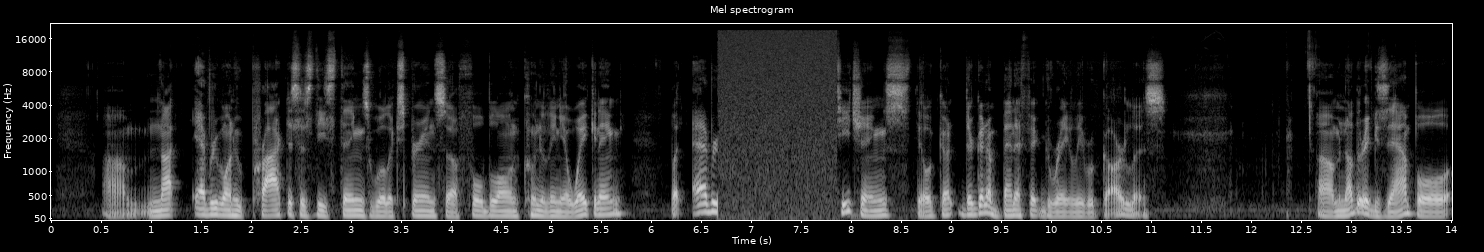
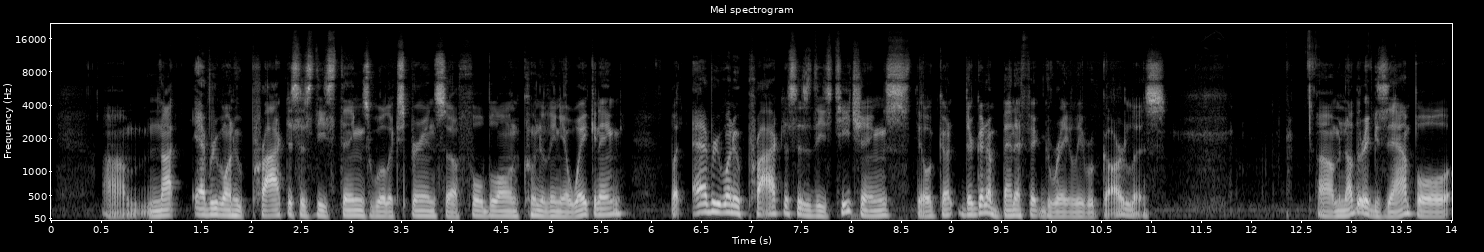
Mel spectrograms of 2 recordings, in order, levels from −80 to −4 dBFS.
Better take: second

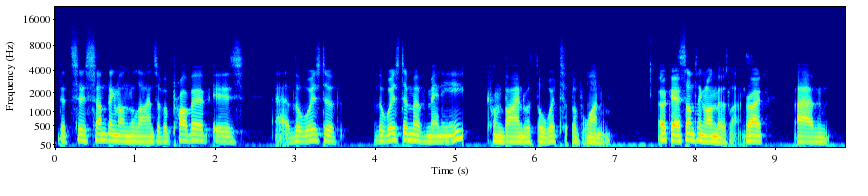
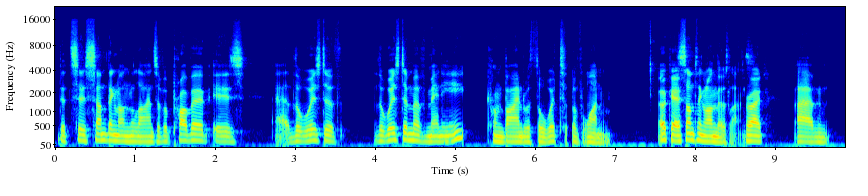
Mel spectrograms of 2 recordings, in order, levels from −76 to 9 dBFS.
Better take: second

